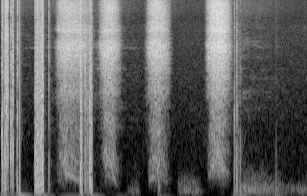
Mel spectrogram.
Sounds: Sniff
